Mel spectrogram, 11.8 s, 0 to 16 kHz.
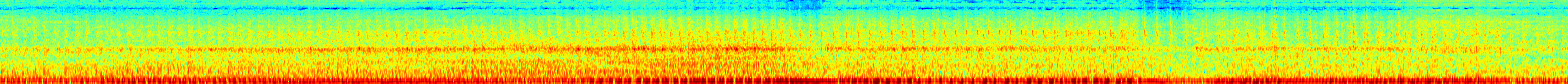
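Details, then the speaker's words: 1948 Pontiac Silver Streak straight six, sitting since the early 1990s, first start: low uneven idle with a faint light tapping, knocking a little; owner plans to check oil pump and add an oil pressure gauge. "I mean you guys heard the footage it was knocking a little bit"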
